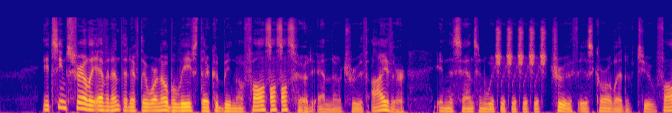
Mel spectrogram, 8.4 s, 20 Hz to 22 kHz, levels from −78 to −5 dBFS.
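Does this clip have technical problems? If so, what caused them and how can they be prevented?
Yes, there are repeated frames. A 139 ms block of the speech plays again twice at 3.37–3.65 s and four more times at 6.25–6.81 s, adding time. Unlike an echo, each repeat is an exact copy. Prevention: deduplicate frames during writing and transmission.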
